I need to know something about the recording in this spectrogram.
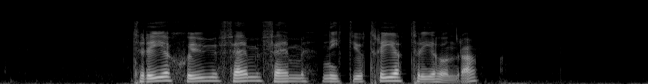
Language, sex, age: Swedish, male, 29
